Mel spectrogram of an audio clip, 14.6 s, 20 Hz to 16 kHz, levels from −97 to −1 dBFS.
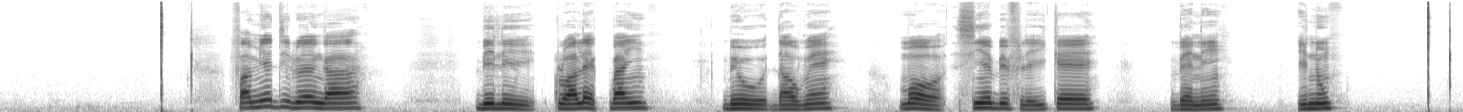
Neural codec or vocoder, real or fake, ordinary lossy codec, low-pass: none; real; none; 14.4 kHz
